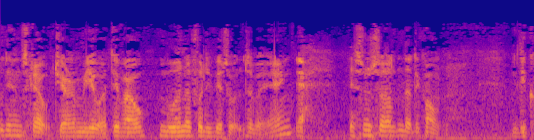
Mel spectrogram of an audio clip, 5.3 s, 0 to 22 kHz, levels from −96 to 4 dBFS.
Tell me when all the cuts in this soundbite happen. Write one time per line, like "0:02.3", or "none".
0:04.0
